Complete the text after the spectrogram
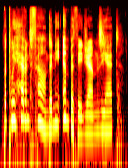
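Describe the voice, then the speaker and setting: A narrator voicing a confident, smug changeling sister who talks in a brisk, commanding way. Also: medium pitch, lively intonation, dry recording, pitched above the performer's own voice, natural voice. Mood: reluctant.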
